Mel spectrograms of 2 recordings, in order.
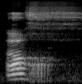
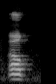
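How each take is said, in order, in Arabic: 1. الحرف الأخير خاء احتكاكية خشنة. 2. الحرف الأخير يُنطق مثل قاف موقوفة. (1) "لا" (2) "الخاء كذا عندك كانها قاف"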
